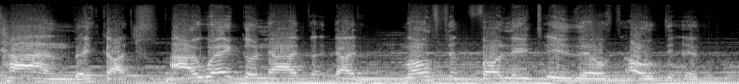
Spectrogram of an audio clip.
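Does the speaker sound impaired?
Yes: cerebral palsy; congenital cerebral palsy.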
